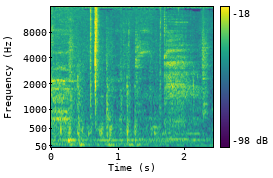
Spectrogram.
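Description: Faint clicks of a diamond-painting drill pen picking up resin drills and pressing them onto the canvas, over a low steady hum.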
